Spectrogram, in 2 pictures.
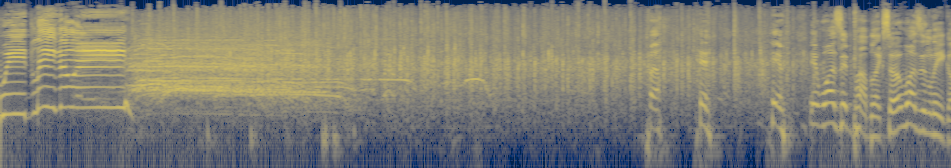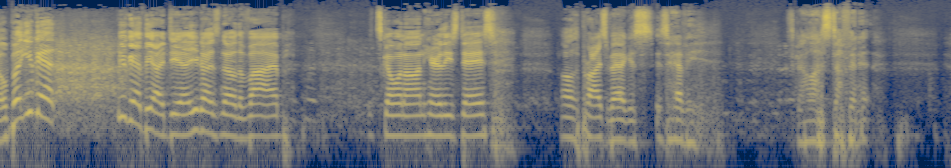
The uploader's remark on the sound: Live from the Improv in Washington, DC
